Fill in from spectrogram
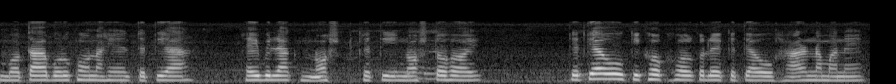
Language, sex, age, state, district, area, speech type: Assamese, female, 60+, Assam, Charaideo, urban, spontaneous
